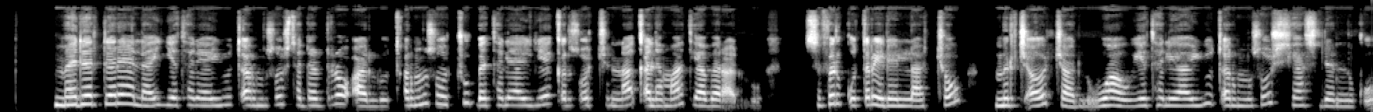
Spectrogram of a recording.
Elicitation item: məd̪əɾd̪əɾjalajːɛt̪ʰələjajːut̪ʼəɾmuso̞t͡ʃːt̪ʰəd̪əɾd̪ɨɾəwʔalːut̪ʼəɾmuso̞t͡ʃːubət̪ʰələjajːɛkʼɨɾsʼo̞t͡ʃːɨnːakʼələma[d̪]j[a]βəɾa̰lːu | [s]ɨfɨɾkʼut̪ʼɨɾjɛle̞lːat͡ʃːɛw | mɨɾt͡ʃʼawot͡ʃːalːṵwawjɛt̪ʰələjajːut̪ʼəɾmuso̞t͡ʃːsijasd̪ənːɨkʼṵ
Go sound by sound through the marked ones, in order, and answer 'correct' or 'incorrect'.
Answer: incorrect, correct, correct

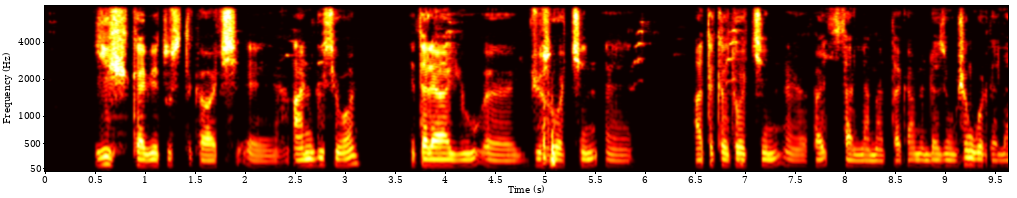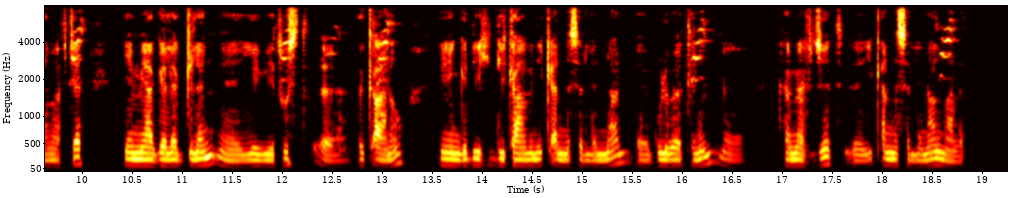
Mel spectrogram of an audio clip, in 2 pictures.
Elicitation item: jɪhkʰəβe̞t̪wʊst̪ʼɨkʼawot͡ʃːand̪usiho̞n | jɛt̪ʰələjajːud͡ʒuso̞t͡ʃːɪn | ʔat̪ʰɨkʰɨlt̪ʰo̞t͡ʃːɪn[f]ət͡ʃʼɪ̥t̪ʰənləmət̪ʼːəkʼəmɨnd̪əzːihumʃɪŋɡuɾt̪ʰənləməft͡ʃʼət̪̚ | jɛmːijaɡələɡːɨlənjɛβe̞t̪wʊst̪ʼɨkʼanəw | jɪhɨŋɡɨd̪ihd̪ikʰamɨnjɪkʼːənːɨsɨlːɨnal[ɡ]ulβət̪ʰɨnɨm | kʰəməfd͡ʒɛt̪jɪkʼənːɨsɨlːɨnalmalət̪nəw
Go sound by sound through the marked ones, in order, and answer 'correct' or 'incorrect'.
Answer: correct, correct

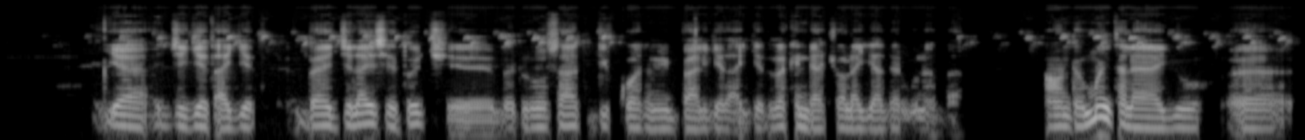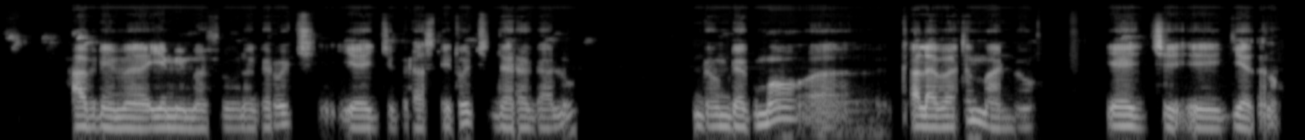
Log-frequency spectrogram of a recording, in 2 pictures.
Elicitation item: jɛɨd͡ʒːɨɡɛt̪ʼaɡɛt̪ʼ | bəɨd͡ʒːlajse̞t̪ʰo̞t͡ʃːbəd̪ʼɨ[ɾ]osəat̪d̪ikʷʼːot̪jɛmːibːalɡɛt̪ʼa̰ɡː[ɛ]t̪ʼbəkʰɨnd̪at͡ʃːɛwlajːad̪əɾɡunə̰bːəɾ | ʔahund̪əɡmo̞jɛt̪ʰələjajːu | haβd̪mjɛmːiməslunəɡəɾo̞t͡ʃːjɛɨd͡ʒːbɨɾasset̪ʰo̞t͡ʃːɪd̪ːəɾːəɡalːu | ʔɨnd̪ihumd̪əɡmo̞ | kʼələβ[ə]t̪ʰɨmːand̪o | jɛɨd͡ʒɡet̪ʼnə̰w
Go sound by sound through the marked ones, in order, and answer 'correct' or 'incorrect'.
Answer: correct, correct, correct

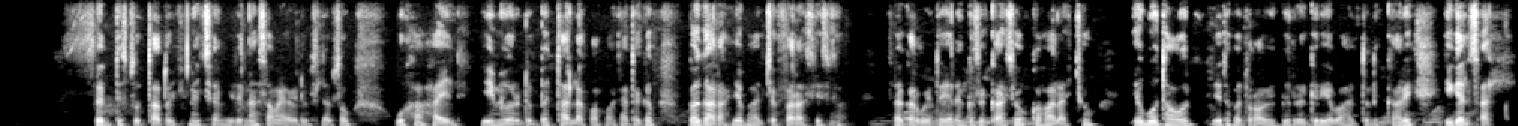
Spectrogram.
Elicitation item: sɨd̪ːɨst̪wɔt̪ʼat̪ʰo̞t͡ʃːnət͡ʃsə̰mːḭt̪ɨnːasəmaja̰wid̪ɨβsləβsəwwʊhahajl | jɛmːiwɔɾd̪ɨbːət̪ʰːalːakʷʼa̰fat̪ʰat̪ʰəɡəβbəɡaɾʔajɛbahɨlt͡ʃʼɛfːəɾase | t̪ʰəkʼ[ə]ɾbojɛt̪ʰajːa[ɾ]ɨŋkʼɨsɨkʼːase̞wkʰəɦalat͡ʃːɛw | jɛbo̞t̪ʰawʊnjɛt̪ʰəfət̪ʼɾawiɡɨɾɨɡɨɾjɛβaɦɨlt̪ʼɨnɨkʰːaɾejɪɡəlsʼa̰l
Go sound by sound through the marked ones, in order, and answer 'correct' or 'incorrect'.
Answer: correct, incorrect

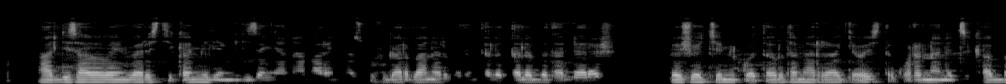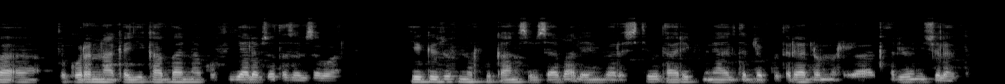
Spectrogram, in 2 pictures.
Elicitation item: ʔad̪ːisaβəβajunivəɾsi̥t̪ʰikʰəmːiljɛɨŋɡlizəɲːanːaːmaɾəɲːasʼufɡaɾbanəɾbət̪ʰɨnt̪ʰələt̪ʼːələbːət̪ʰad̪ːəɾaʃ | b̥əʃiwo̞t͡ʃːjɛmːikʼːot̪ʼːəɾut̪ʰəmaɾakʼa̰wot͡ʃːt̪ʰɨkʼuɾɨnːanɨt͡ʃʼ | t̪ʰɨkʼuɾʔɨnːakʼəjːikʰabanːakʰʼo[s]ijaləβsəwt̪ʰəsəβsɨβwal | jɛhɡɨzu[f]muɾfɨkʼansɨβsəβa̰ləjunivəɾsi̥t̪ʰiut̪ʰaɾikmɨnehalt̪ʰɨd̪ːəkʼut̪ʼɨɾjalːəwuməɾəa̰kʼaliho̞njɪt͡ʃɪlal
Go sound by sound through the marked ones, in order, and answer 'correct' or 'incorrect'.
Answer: incorrect, correct

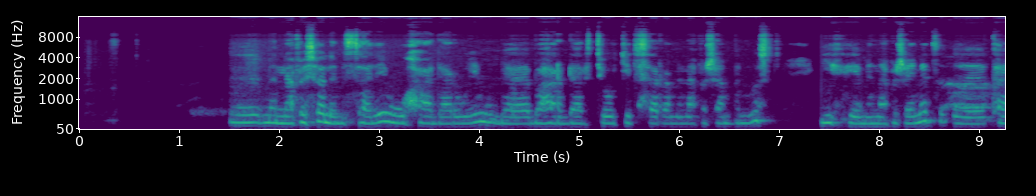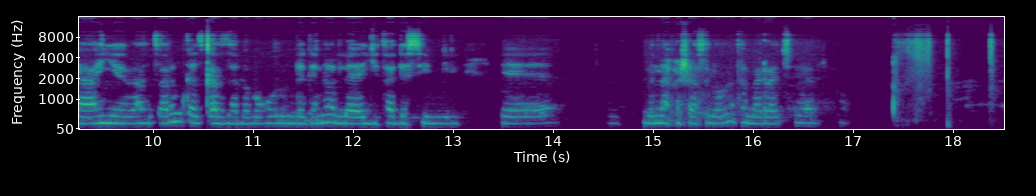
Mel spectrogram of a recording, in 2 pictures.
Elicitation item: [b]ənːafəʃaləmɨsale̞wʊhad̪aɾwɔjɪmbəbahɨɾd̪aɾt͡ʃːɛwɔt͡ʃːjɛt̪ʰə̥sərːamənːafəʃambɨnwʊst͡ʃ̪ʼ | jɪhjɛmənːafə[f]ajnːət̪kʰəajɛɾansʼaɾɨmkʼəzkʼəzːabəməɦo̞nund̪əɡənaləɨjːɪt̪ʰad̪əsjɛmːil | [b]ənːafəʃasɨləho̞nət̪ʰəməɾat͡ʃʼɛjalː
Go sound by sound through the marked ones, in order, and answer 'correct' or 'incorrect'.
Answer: incorrect, incorrect, incorrect

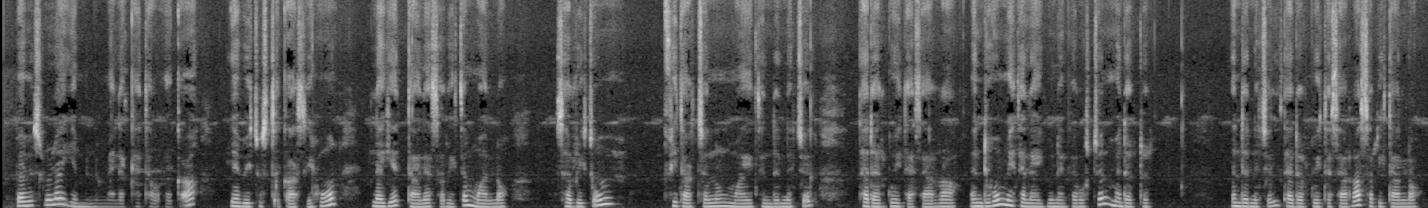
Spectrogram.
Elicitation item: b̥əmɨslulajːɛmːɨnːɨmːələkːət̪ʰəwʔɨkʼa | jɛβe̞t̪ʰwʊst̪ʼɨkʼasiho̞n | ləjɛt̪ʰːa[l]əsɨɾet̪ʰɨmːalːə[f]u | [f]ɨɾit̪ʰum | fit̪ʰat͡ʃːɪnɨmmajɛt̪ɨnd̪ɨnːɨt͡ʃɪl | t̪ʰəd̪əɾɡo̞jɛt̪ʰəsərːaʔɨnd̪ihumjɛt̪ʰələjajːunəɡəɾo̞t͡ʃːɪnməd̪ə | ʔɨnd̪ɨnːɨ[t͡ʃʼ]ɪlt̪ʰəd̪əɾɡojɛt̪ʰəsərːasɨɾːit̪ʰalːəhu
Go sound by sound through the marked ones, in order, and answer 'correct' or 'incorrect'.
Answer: correct, incorrect, incorrect, incorrect

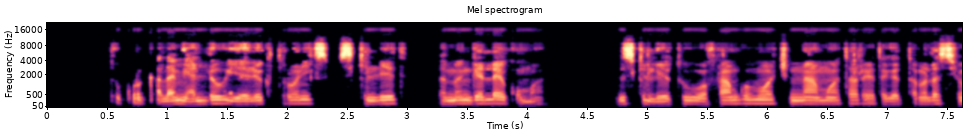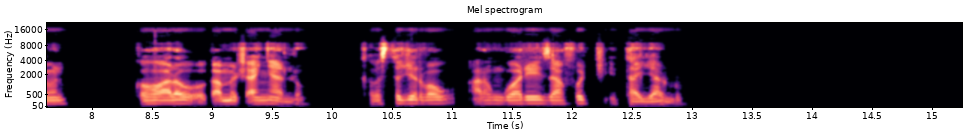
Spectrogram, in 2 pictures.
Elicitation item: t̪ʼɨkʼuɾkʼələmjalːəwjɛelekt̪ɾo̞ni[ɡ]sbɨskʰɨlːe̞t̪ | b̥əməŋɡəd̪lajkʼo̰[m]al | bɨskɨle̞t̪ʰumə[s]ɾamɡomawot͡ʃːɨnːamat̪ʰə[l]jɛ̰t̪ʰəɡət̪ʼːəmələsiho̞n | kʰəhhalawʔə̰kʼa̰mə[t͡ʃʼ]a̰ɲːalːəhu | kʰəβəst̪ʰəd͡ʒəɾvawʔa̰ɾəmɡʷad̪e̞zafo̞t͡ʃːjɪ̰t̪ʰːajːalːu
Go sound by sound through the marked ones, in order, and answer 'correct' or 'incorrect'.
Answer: incorrect, correct, incorrect, incorrect, correct

